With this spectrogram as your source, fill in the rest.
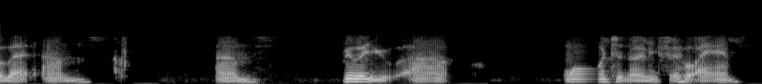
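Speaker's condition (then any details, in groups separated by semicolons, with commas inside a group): Cerebral palsy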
